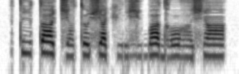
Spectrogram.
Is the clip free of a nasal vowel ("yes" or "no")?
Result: no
